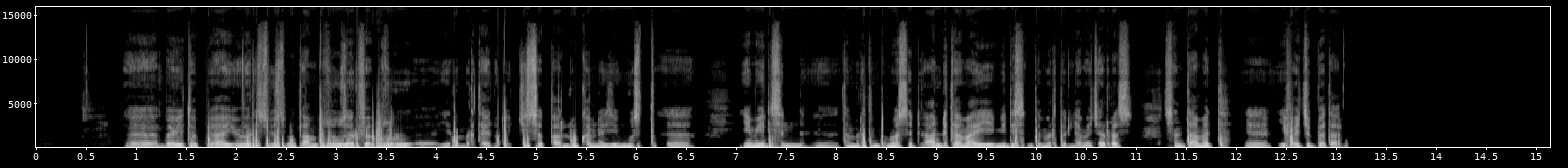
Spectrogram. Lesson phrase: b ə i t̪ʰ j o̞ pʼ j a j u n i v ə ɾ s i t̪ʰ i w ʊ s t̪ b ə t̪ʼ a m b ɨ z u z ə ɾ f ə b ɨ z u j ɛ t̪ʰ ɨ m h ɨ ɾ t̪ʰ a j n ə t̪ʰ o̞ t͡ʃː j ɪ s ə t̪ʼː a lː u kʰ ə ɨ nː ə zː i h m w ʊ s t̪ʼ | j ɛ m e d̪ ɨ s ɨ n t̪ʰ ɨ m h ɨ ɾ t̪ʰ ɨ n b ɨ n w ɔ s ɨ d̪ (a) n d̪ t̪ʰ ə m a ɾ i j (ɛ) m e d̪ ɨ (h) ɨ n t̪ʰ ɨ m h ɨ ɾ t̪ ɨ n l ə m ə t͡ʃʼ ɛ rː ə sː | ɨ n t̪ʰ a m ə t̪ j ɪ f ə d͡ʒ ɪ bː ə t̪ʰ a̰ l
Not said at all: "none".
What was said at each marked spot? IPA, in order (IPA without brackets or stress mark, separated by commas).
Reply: a, ɛ, s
